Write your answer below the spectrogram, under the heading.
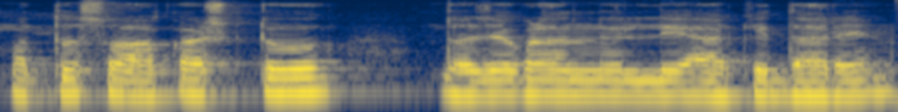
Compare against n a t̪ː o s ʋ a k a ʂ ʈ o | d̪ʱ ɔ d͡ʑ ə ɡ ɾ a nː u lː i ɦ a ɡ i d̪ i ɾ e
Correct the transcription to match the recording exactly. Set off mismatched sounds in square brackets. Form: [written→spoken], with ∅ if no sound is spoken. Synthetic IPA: [n→m] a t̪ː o s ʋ a k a ʂ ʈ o | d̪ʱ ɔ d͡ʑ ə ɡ [ɾ→ɭ] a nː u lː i ɦ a [ɡ→k] i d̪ [i→a] ɾ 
